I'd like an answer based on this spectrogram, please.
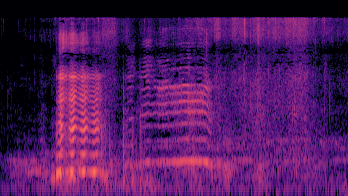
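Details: Farmed goat giving a loud, quavering bleat about half a second long, then a softer, drawn-out wavering bleat with a slight rise, over faint background hiss.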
